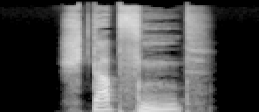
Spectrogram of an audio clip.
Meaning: present participle of stapfen
- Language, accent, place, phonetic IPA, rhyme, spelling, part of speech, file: German, Germany, Berlin, [ˈʃtap͡fn̩t], -ap͡fn̩t, stapfend, verb, De-stapfend.ogg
